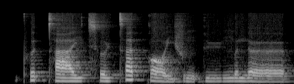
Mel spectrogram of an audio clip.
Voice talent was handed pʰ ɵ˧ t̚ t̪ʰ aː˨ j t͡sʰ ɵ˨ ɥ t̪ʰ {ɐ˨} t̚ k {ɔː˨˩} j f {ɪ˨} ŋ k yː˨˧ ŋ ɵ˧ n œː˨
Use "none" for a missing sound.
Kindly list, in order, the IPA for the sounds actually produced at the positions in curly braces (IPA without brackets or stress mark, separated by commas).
ɐ˥, ɔː˨˩, ɪ˨˩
